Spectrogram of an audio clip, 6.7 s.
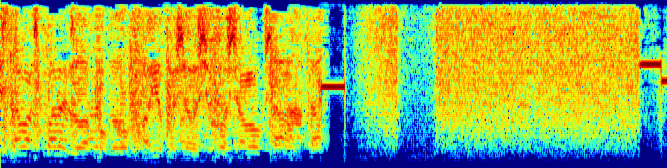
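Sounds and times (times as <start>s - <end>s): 
CB radio static hiss in Sassari Italy: 0.0s - 6.6s
short high-pitched electronic radio beep: 6.4s - 6.6s.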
